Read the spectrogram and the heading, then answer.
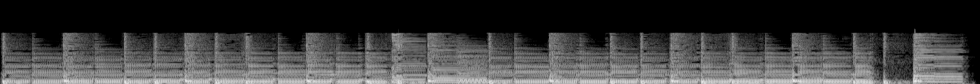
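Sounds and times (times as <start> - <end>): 
bass with chorus effect: 0.0 - 9.8.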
